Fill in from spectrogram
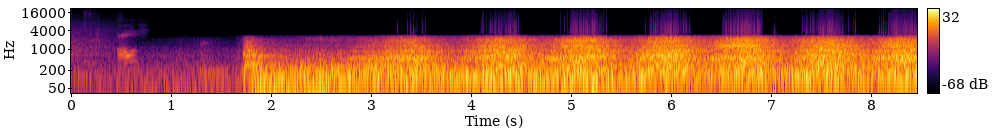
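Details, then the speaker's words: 1989 Marmon heavy diesel truck, slow cranking: starter turns the engine over slowly with steady, even compression pulses about once a second; compression sounds even by ear, no gauge used, and no obvious reason found for the slow crank. "i don't see any reason why this cranks over slow um it's making compression it sounds like"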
